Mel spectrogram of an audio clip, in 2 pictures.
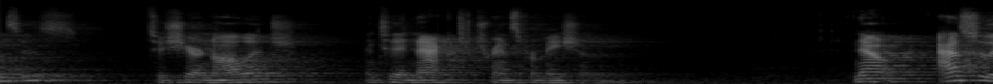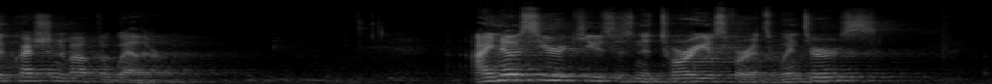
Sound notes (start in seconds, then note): none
